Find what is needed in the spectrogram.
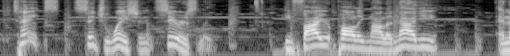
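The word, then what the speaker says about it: Malignaggi: seriously he fired Paulie malinagi and it is not malinaji yeah I I we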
